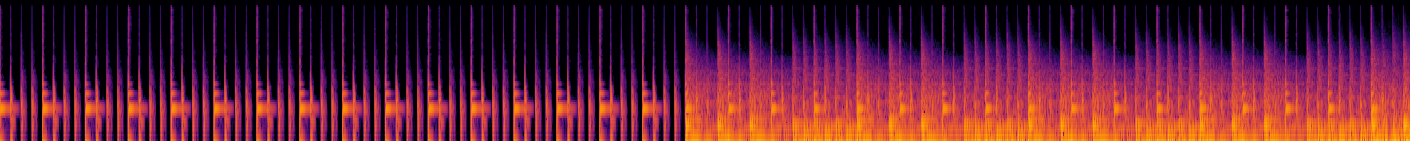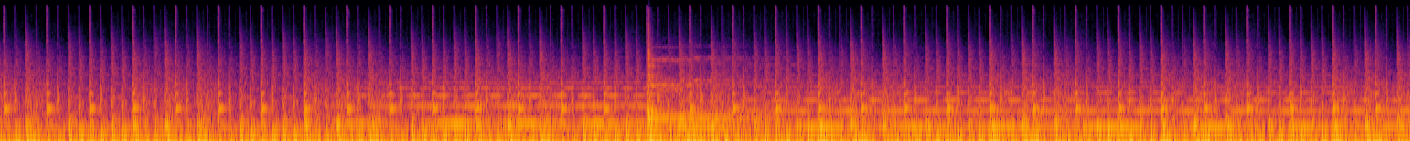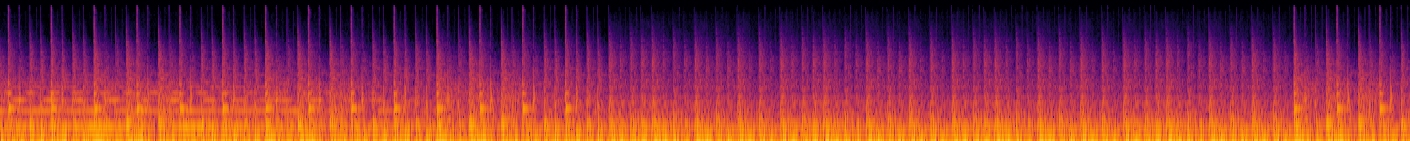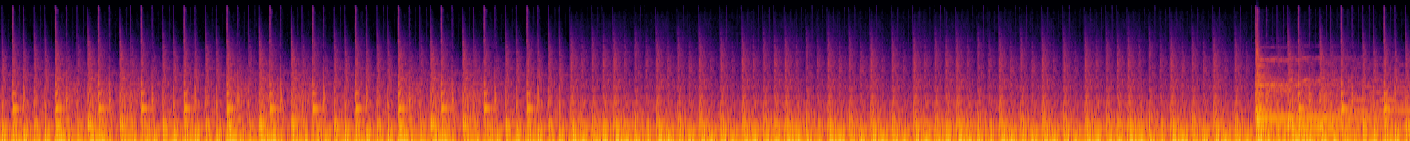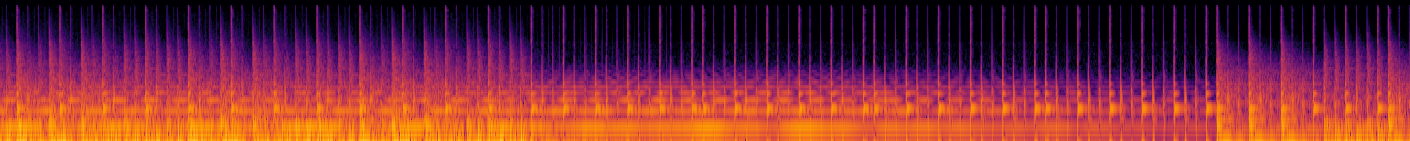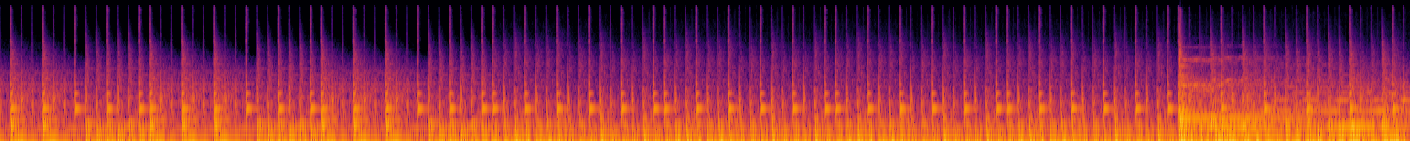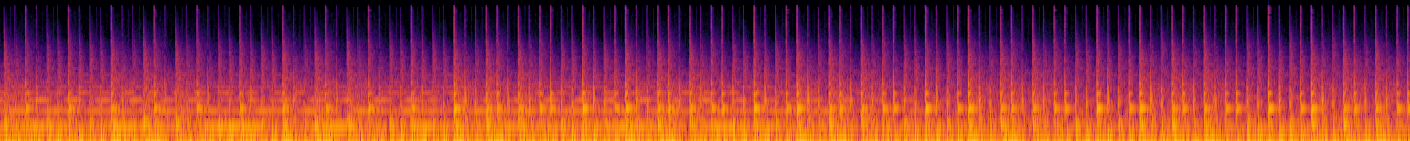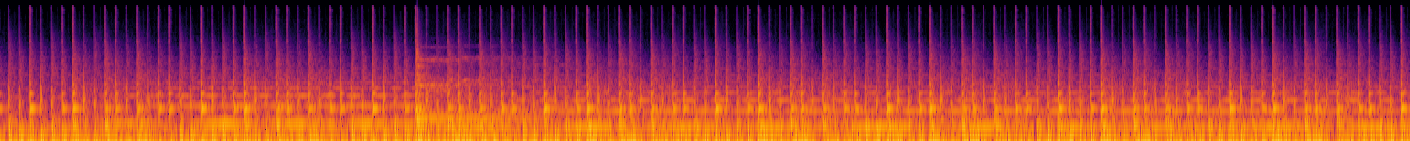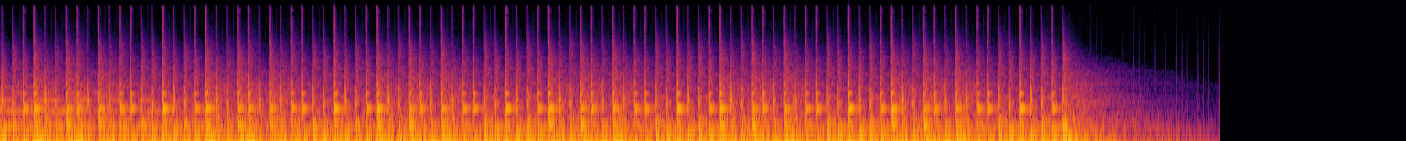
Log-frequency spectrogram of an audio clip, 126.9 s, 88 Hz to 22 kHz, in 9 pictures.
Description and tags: Wild Hunter
Music made 100% on LMMS Studio. Instruments: Tons, bassdrum acoustic, bongos, stringpad, bass, and nord ambient. (Names in LMMS)
ACTION-DRUMS, ACTION, CHASE, DRUMS, WILD, INTENSE, SURVIVAL, HUNT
